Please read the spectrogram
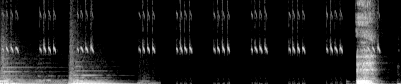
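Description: Crickets chirping in short, evenly spaced high pulses, about three a second, as night ambience. A low steady tone with deep bass holds over the first second and a half.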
